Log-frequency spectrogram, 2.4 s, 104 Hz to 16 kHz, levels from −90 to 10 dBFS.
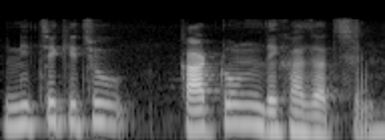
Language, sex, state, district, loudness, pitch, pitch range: Bengali, male, West Bengal, Cooch Behar, -23 LUFS, 170 Hz, 145-190 Hz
